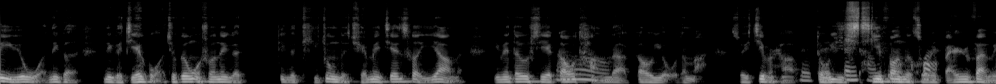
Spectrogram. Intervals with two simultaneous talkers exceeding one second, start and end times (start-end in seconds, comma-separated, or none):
7.9-9.4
